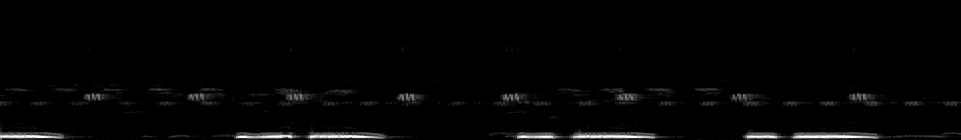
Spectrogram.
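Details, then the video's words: Caged decoy spotted dove calling to lure wild doves: three phrases, each a short husky coo and then a longer, lower, gently falling coo, with pauses between. A steady high insect chirping runs underneath. "Chim cu gáy chiêu kích mồi tập bổi nhanh nổi hiệu quả"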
